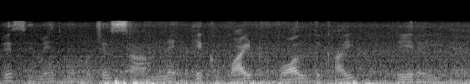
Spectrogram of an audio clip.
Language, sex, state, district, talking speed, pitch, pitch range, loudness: Hindi, male, Madhya Pradesh, Katni, 155 wpm, 115 Hz, 105-125 Hz, -23 LUFS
